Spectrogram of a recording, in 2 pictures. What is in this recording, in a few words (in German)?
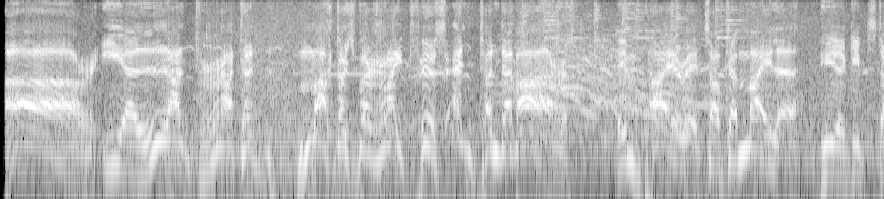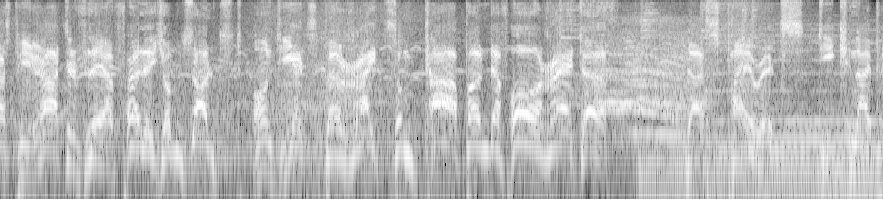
Werbung; Pirates in Hamm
